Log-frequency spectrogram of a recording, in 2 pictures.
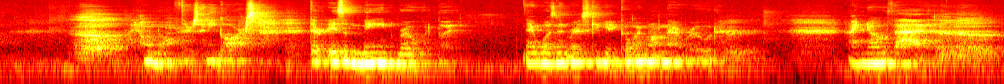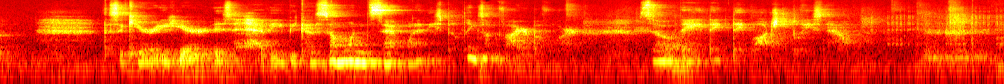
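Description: A young woman talks animatedly close to the microphone.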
